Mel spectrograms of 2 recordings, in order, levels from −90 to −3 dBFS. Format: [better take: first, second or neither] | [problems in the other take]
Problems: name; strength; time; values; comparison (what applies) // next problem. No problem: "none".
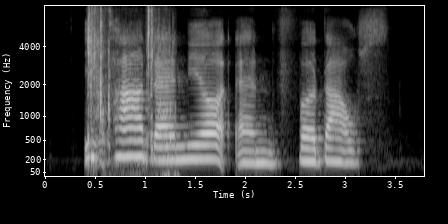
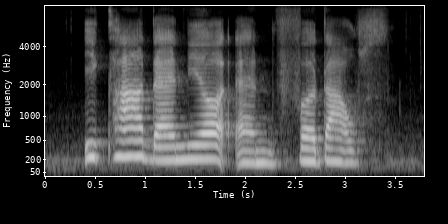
second | noise reduction (neural mask model RNNoise)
